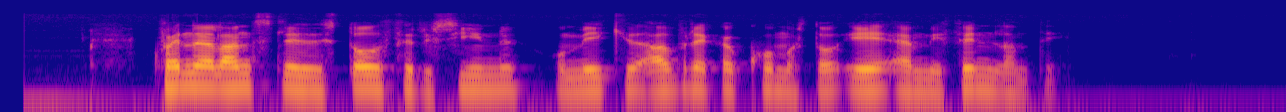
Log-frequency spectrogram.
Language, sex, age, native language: Icelandic, male, 50-59, Icelandic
